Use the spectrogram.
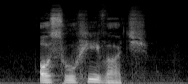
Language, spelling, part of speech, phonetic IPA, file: Polish, osłuchiwać, verb, [ˌɔswuˈxʲivat͡ɕ], Pl-osłuchiwać.ogg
